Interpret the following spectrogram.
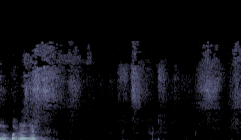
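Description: A man's voice says a brief word at the start, then faint light ticks of a pen on paper.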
